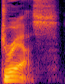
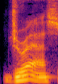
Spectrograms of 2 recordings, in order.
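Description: First: The vowel is raised, as in a Southern drawl. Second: The vowel is the standard, lower dress vowel.

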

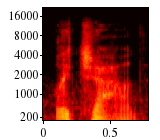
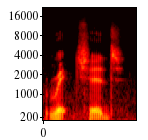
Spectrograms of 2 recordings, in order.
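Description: First: The name is said with a French accent. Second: The name is said with an English accent.

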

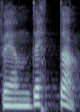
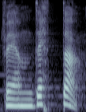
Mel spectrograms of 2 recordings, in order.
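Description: First: The stress is on the second syllable. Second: The stress is on the second syllable.

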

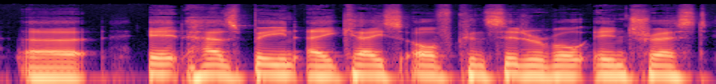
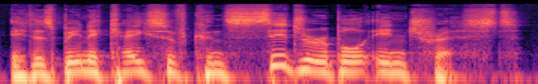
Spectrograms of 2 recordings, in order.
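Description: First: The voice is flat and monotone. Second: The voice is lively and expressive. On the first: The speaker calls it wrong. "try not to sound like a robot" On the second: The speaker calls it right. "Put some life into the reading"

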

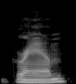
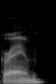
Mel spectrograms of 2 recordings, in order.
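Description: First: The name is said with an American pronunciation. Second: The name is said with a British pronunciation. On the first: "Americans really say it like that" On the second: "instead of"

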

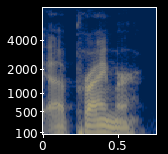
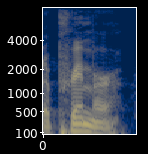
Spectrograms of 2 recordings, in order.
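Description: First: The word is given its Canadian pronunciation. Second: The word is given its American pronunciation. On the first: The speaker calls it right. "In Canada, we pronounce it correctly" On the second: The speaker calls it wrong. "in America, you call it a primer"

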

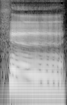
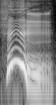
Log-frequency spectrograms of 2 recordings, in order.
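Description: First: The hmm is low in pitch. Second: The hmm is high in pitch.

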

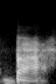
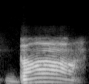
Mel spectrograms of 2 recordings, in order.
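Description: First: The word is said with a northern English accent. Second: The word is said with a southern English accent. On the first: This is the form being corrected. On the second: This is the form taught as proper speech.

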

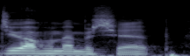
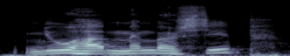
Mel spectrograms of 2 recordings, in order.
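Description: First: It is said in the speaker's own accent. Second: It is said in an imitated foreign accent.

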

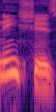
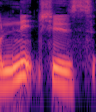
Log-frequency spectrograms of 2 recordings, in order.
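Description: First: The word has a British pronunciation. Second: The word has an American pronunciation.

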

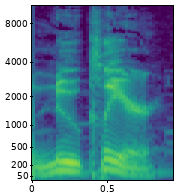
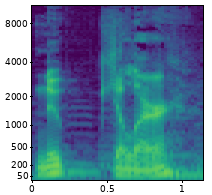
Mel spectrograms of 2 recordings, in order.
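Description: First: The word sounds like new plus clear. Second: The word sounds like nucular, with an extra syllable. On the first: The speaker calls it right. "So new clear" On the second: The speaker calls it wrong. "My dad used to say nuclear"

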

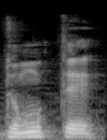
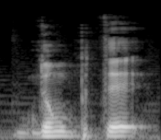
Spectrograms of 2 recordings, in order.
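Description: First: The 'p' in the middle is silent. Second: The 'p' in the middle is pronounced. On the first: The speaker calls it right. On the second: The speaker calls it wrong. "On ne dit pas"

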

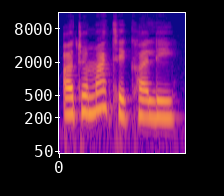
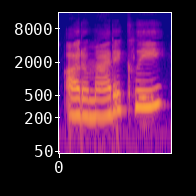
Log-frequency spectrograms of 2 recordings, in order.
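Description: First: A vowel is said between the k and l. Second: No vowel is said between the k and l. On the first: The speaker calls it wrong. "احتمالاً حد زدین که این واژه ها که همگی قید هستن اشتباه تلفظ شدن" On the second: The speaker calls it right. "باید بگیم ... به همین ترتیب automatically"

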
